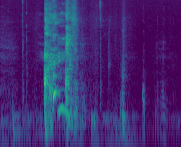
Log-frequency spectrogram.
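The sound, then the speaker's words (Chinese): A throat being cleared in one forceful, rasping burst, followed by a few faint short sounds. “你先先清个喉咙，因为有痰痰音。”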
